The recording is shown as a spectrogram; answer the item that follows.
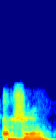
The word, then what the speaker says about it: Busan: bottom right you see Busan actually pronounced Pusan and that's where our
